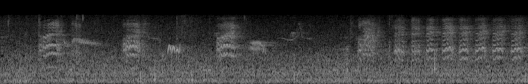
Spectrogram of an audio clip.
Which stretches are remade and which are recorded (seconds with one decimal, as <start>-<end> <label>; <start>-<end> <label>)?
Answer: 0.0-5.3 recorded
